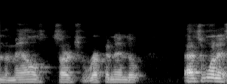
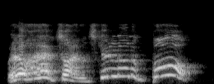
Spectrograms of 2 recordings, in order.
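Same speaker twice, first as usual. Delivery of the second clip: high, rushed mock panic; panicky soldier; 3 dB louder than usual. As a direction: blurt it out in a panic, pitched way up.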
